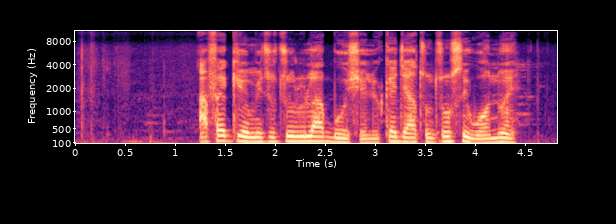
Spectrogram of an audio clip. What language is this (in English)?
Yoruba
